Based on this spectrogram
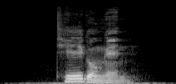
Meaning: plural of Tilgung
- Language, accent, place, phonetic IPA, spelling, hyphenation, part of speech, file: German, Germany, Berlin, [ˈtɪlɡʊŋən], Tilgungen, Til‧gun‧gen, noun, De-Tilgungen.ogg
